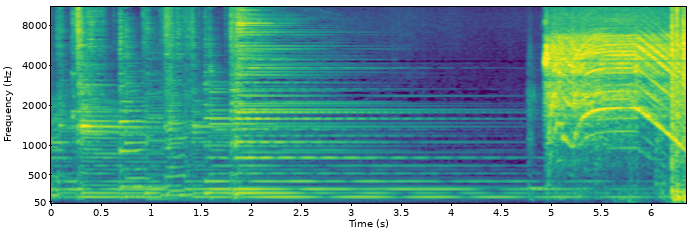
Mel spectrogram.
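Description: Acoustic guitar picked, then a chord left ringing and fading out. About five seconds in, a cordless drill held against electric guitar strings starts up: a loud whirring screech with a squealing note that bends downward.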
